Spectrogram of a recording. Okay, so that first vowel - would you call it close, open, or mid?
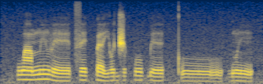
open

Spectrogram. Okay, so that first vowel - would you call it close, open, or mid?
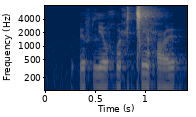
close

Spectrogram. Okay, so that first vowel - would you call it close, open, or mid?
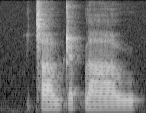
open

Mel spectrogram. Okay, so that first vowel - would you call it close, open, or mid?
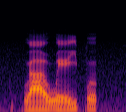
open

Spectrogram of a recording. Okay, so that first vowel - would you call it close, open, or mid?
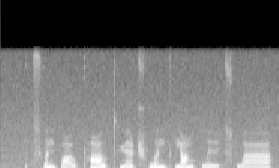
mid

